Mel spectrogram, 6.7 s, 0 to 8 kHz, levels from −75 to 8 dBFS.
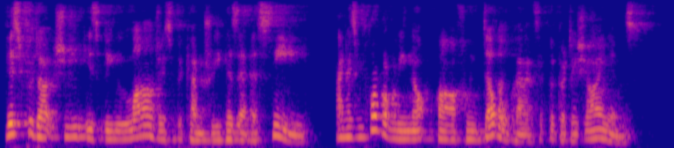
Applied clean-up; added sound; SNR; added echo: neural mask model DeepFilterNet 3.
